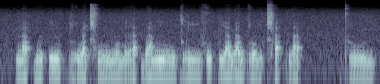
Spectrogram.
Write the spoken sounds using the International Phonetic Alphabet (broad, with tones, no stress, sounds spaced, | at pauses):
ŋ a˨˩ p̚ w ɯ˦˥ k̚ ŋ ɯː˨˩ k̚ p r u˩˦ a̯ t͡ɕʰ uː˩˦ ŋ o˩˦ m r a˨˩ p̚ b a˦˥ m ŋ uː˨˩ k r iː˧ f u˥˩ ʔ p i˧ a̯ w a˥˩ w p l o˨˩ m t͡ɕʰ a˦˥ p̚ k w a˦˥ p̚ | pʰ l uː˧ j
